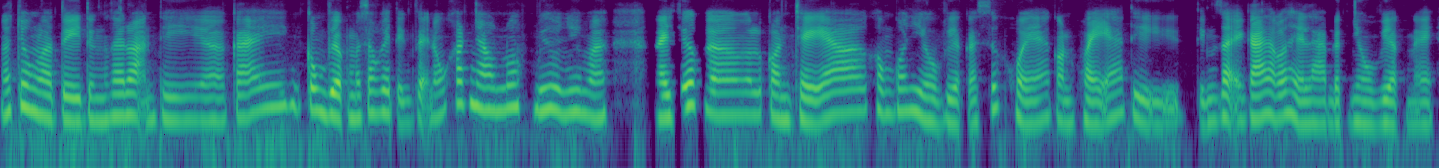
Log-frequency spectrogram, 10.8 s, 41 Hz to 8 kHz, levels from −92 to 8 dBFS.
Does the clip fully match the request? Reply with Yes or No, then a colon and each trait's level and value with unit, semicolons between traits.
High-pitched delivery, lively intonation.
No: high, 205 Hz; average, 4.3 semitones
